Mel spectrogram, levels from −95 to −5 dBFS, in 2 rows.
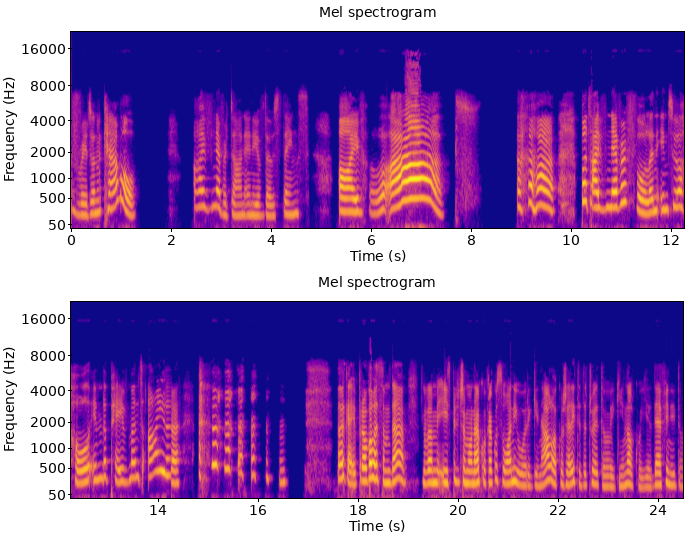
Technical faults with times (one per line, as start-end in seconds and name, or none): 0.51-0.57 short concealed packet loss
10.39-10.43 short concealed packet loss
14.17-14.27 burst of packet loss
21.59-21.63 short concealed packet loss
22.97-23.05 burst of packet loss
